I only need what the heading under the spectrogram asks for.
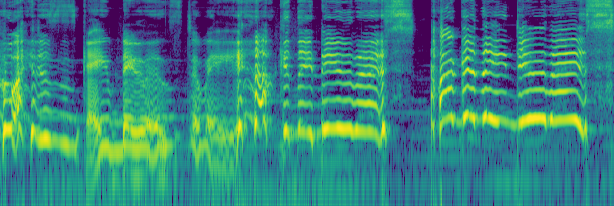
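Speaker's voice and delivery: speaking while genuinely crying, tearful. Reacting to a sad moment in a game quest, crying while talking. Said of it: "now I'm just crying".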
